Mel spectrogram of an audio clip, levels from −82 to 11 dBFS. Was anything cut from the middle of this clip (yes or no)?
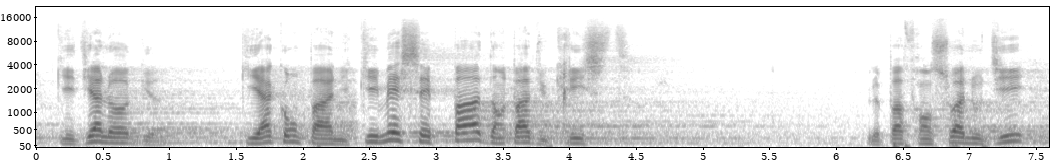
yes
